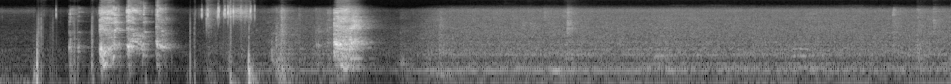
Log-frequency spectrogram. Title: How bad my coughing was during covid 😢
